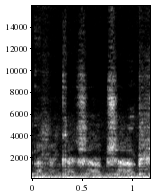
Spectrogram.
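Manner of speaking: hushed whisper under the breath; annoyed customer whispers to herself. Retold or imitated. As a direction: whisper it to yourself. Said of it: "I'm sitting there like".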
